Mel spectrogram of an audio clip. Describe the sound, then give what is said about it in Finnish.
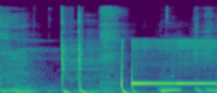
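Telephone dialing sounds as a call is placed to a holiday-makers' helpline: a few quick, sharp clicks, then a steady, unbroken phone tone that holds to the end, with faint murmuring voices underneath. “Haluaisitko soittaa haluan, ja kysyä sen vinkin?”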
